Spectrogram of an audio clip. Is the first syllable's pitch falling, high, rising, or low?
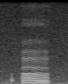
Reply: falling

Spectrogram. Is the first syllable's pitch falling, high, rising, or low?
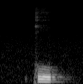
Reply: low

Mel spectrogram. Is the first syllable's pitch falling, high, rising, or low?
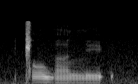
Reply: high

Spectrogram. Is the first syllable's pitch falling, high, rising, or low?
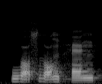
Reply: high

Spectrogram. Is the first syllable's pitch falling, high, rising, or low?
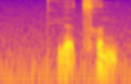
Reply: low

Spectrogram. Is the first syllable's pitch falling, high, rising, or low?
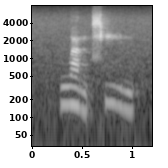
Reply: falling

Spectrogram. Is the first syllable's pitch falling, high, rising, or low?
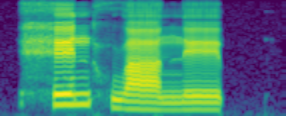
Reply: high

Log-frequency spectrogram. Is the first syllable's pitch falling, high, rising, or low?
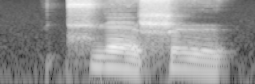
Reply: falling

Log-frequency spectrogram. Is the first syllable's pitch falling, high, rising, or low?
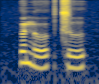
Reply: falling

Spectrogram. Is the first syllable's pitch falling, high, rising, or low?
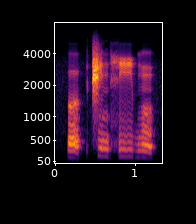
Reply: low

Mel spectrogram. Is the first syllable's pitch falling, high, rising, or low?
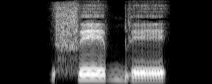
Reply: high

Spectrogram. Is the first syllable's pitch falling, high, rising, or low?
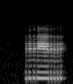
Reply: high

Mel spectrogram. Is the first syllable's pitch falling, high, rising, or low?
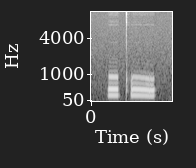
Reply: low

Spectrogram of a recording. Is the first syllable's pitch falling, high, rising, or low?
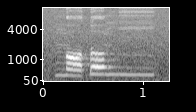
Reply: low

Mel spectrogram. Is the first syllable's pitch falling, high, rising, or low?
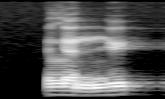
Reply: low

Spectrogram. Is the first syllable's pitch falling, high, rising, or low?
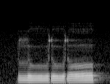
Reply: low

